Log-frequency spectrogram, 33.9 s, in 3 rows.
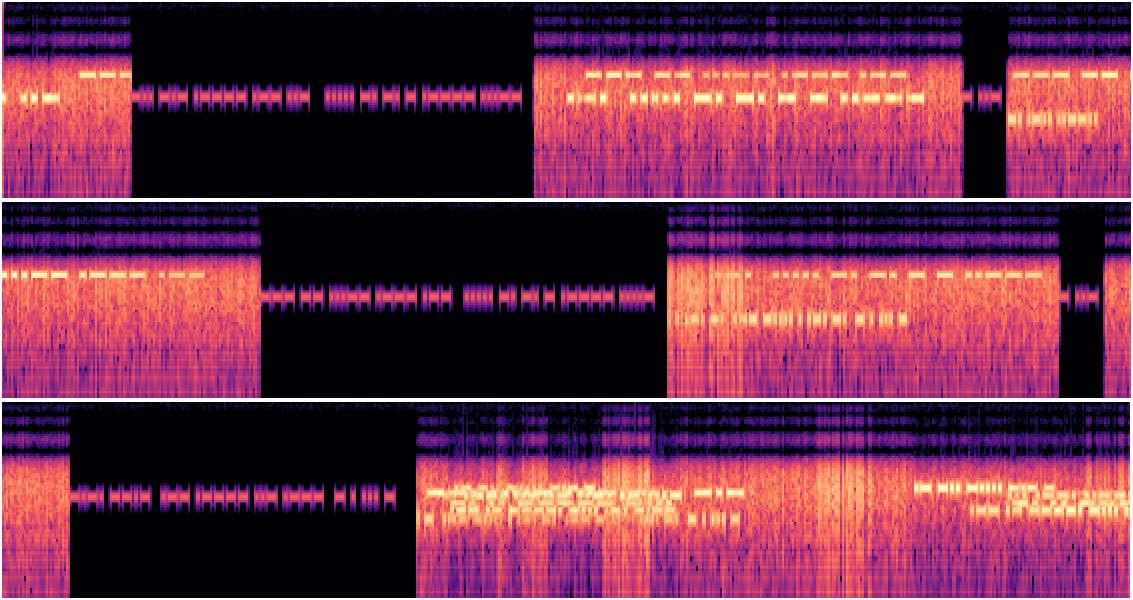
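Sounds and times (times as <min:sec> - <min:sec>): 
morse code beeps: 0:00.0 - 0:01.3, 0:05.6 - 0:09.2, 0:10.1 - 0:13.2, 0:18.1 - 0:21.7, 0:26.8 - 0:30.0, 0:31.7 - 0:33.8.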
